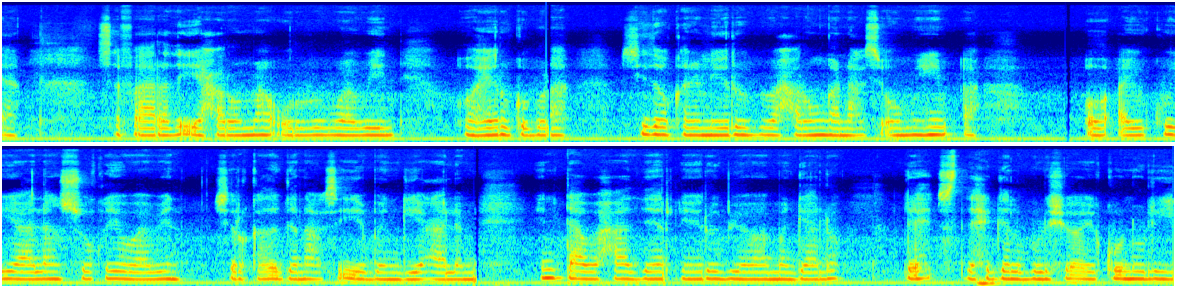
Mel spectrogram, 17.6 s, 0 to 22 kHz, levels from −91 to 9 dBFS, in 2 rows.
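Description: At 4.06, 7.96 and 12.32 s, just after "iyo bangiyo", damaged data in a compressed stream makes the decoder lose sync for about 70 ms.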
